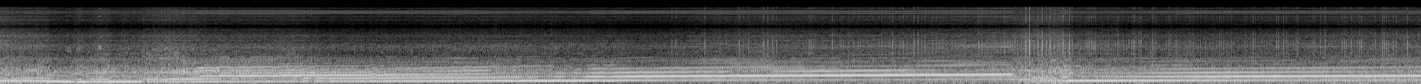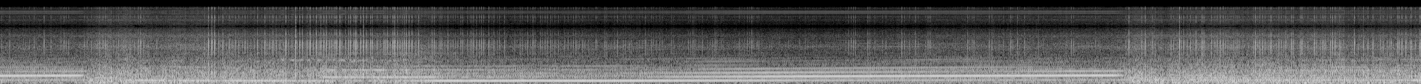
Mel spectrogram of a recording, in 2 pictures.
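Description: A Subaru's engine working hard on track, heard from on board with wind and road noise: its pitch falls at the start, climbs steadily for about ten seconds, drops sharply with a gear change, then stays high with slow rises and dips and two more breaks later on as the driver shifts and lifts for corners.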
